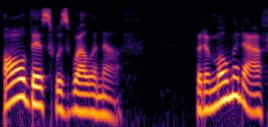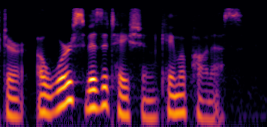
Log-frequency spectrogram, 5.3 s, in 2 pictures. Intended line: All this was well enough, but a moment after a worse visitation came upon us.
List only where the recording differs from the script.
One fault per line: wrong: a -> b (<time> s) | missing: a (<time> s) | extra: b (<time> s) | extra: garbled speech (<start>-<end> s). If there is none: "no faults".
no faults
